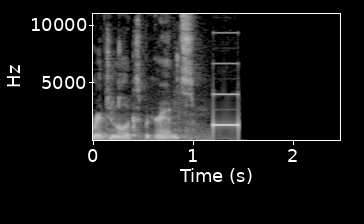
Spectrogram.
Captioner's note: beeping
